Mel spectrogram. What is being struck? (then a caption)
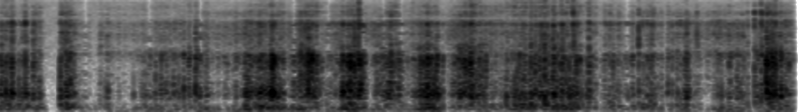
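Cork surface. A cork surface is tapped and scratched close to a microphone, giving dull, muffled taps mixed with soft rough scratching, mostly low and mid in tone with little brightness. The taps come in quick irregular bursts with short breaks between them.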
